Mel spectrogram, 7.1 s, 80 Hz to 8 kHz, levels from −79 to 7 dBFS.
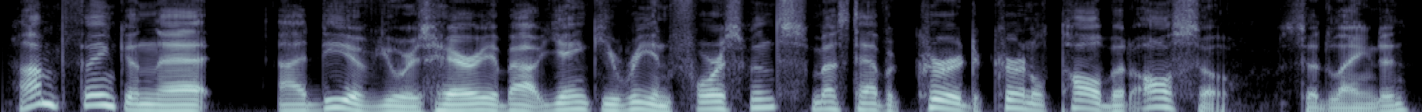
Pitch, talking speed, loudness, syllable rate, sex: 125 Hz, 160 wpm, -16 LUFS, 5.3 syllables/s, male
